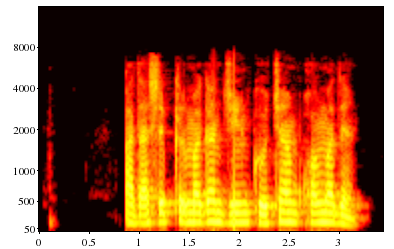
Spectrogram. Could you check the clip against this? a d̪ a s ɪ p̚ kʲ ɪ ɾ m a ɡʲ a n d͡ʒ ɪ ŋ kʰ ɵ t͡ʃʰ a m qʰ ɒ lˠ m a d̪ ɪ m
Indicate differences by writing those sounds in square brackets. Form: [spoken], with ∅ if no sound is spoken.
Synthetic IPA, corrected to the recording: a d̪ a [ʃ] ɪ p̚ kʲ ɪ ɾ m a ɡʲ a n d͡ʒ ɪ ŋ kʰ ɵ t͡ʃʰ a m qʰ ɒ lˠ m a d̪ ɪ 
